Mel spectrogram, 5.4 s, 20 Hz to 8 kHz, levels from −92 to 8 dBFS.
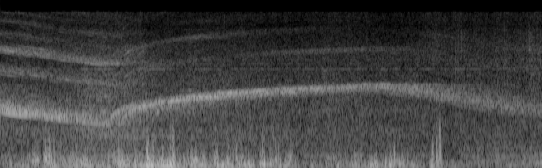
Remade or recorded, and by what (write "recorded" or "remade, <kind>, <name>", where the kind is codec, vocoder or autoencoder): recorded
